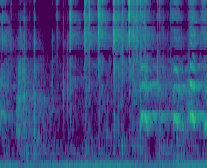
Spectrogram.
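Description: Standard Poodle puppy whining with a thin, high tone in the second half, over scattered small clicks and taps.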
